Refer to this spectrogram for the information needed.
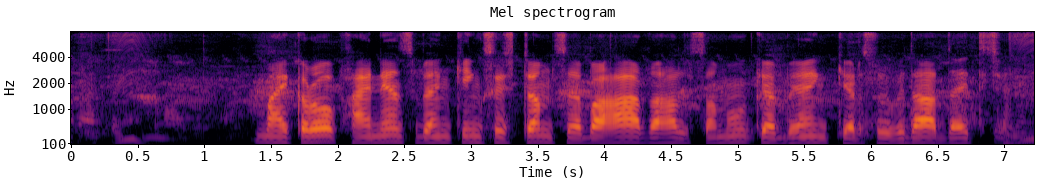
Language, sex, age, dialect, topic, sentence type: Maithili, male, 31-35, Bajjika, banking, statement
